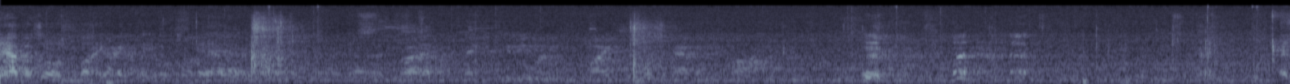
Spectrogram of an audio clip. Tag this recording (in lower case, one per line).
speech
